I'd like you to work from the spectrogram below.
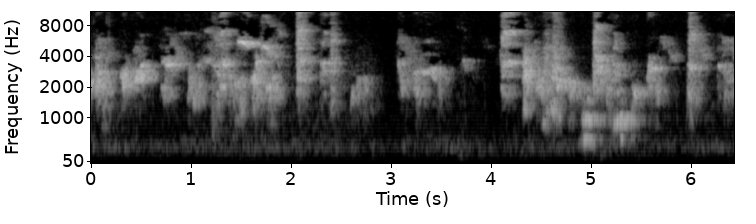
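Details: Expressive talk of a common bulbul: continuous harsh, scratchy chattering in dense overlapping bursts, with two brief dips in level, from one of several birds, some cared for in a clinic for distressed birds.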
